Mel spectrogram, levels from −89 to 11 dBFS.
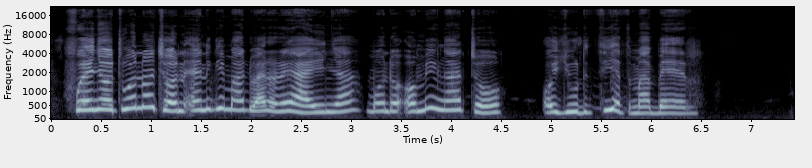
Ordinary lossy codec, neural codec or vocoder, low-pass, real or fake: none; none; 19.8 kHz; real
